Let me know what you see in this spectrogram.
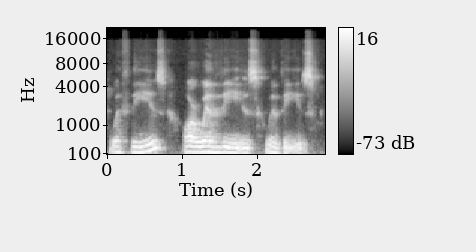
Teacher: you can glide and connect those two th's go from voiceless to voiced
